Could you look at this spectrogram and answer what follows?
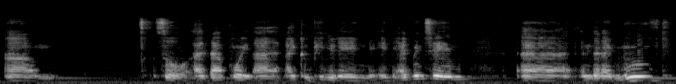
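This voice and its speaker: A man in his thirties from Manitoba, a fighter talking about his past in a relaxed, rambling way. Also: low-pitched, takes it slowly, husky, distant mic, rough recording. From Winnipeg, Manitoba, Canada. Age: 30s. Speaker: fighter, interview guest. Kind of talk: casual interview chat.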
